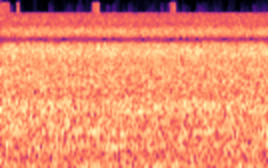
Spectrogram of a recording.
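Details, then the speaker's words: Old Ford diesel truck with a no-heat complaint, blower motor checked on its high setting: a steady, even rushing whoosh with strong airflow and no ticking or rubbing; the blower works fine on high. "High's also working fine."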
